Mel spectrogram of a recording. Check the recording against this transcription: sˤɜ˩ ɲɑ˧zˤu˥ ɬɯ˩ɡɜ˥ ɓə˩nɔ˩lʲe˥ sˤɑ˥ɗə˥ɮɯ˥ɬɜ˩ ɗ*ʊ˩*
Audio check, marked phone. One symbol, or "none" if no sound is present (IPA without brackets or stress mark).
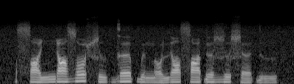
ɯ˩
